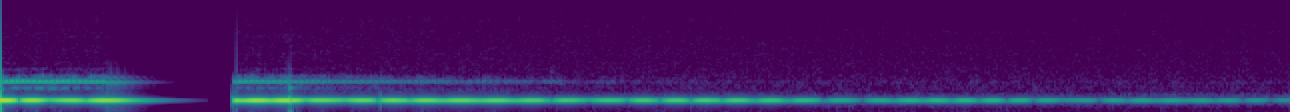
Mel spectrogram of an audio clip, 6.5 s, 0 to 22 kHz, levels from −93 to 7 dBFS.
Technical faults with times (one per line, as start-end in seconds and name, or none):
0.53-1.18 call audio freeze
1.44-1.46 skip ahead
1.69-4.13 jitter buffer slow-down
